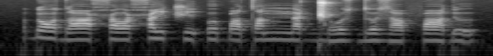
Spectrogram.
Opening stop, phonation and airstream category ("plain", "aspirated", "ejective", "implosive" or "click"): implosive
